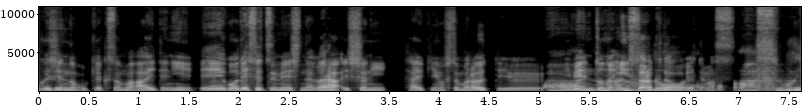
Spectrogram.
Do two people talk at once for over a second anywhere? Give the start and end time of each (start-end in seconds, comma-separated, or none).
5.1-7.0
